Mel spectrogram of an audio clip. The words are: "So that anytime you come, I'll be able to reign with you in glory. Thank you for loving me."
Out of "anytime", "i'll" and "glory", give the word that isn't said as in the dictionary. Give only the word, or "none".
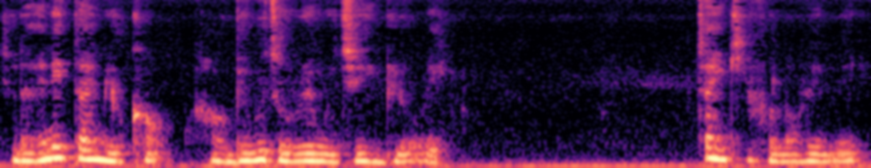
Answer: i'll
